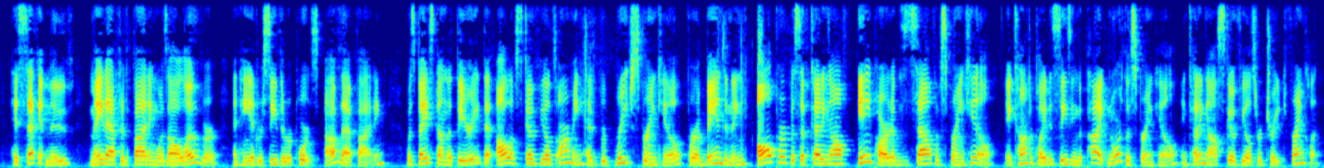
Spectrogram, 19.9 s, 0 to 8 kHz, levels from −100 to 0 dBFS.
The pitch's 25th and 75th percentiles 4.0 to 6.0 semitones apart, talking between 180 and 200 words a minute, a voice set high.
Yes: average, 4.3 semitones; average, 185 wpm; high, 200 Hz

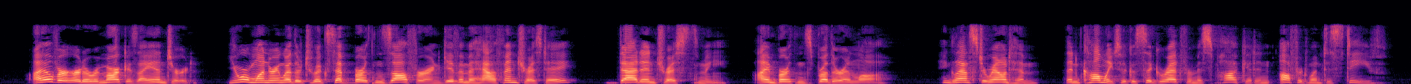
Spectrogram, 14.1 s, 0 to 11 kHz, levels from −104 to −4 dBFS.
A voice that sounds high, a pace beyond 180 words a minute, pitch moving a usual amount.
Yes: high, 210 Hz; average, 200 wpm; average, 3.3 semitones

